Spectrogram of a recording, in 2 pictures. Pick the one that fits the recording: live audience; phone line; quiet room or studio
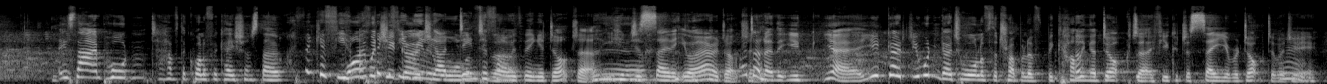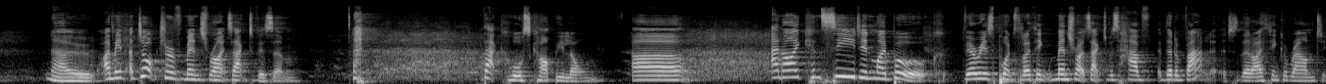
live audience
